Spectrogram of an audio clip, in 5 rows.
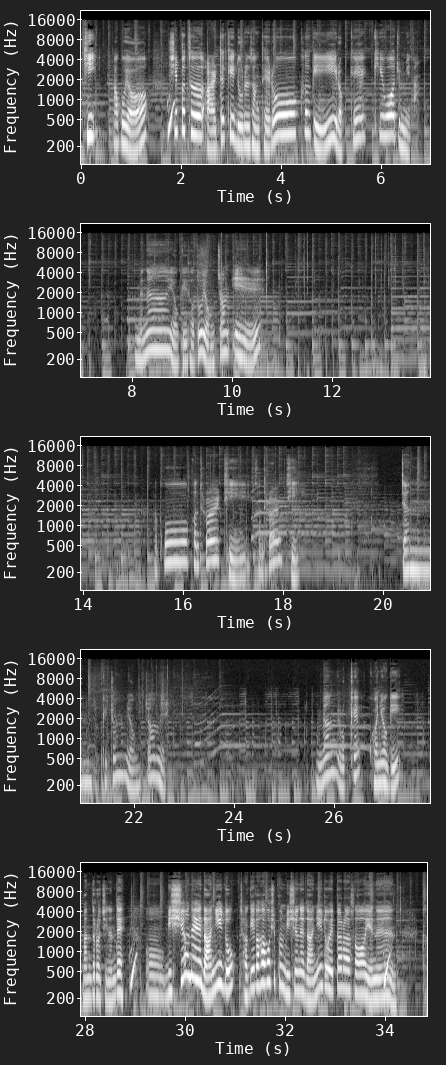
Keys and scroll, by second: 0.1 super+d, 9.8-13.8 typing, 16.4 super+d, 17.8 super+d, 21.9-23.1 typing.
